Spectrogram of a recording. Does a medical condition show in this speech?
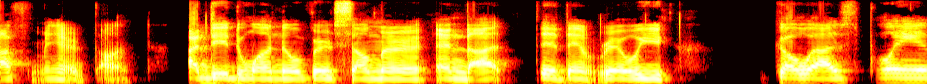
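Yes: cerebral palsy.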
